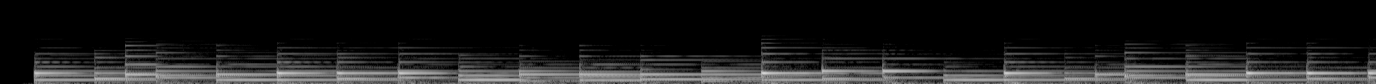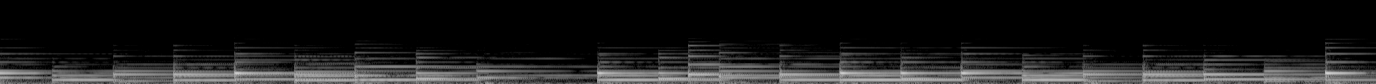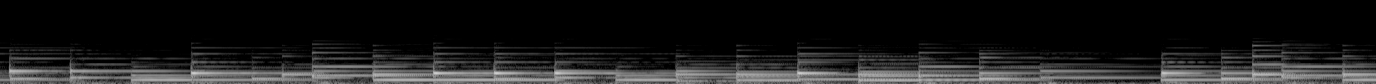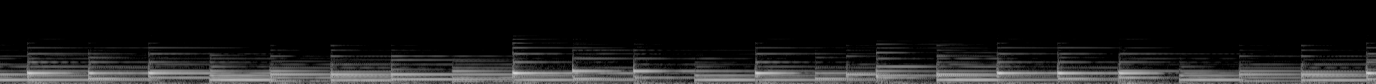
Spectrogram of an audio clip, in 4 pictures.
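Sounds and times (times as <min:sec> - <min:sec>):
piano music: 0:00.3 - 0:55.0.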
